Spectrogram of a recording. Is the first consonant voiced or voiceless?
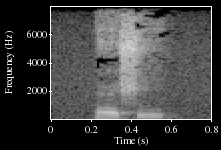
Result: voiceless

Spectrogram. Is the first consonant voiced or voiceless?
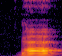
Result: voiced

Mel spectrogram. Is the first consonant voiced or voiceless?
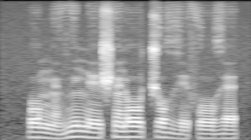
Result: voiced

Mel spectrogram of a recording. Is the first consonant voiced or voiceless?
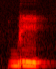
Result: voiced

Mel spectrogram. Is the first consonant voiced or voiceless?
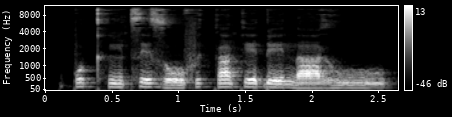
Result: voiceless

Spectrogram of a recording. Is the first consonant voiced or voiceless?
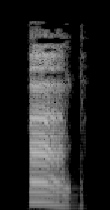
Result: voiced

